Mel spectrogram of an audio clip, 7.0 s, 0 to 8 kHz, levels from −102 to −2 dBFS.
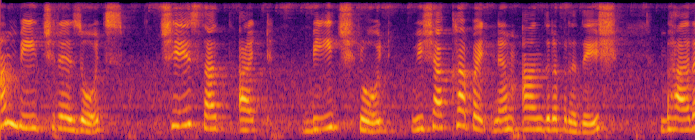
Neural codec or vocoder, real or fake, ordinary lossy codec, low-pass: none; real; none; 7.2 kHz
